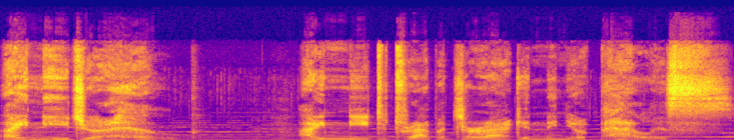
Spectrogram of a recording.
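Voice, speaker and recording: Over clear music in the background, a man whispers breathily in a put-on character voice at a very slow pace. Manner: secretive.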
